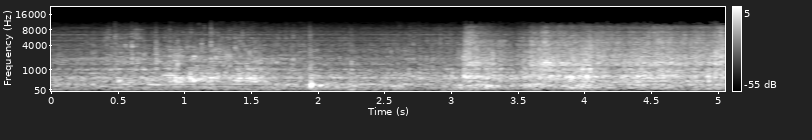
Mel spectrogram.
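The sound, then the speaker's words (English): A blender pulses through chopped vegetables (cucumbers, diced red onions, sweet red bell peppers and fresh thyme) in short mechanical bursts, a steady whirring churn that grows louder and busier toward the end, with no one speaking. “Okay, you've got it all in the mixer now? Yeah. Yep. Just gonna pulse this just a bit, throw in some extra virgin olive oil.”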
